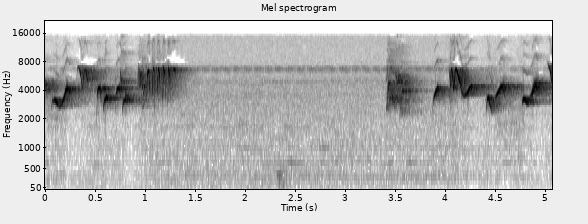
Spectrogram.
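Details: Blacksang, a hybrid from a blackthroat and a sanger, sings two bursts of quick, high, down-slurred chirps separated by roughly two seconds of near silence.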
